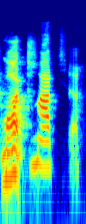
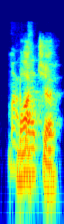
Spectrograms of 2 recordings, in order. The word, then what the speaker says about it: matcha: the M machka how do you say that matcha matcha okay or just green tea matcha white chocolate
